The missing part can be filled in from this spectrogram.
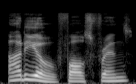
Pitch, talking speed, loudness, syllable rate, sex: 165 Hz, 130 wpm, -18 LUFS, 4.2 syllables/s, male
